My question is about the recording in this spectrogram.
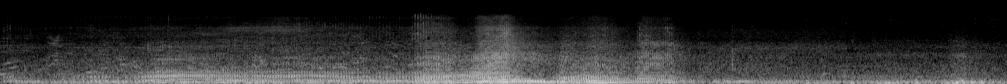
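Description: A motor vehicle passing in city street traffic. Its engine note slowly rises and falls, grows loudest about five seconds in and then fades, over steady street noise.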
